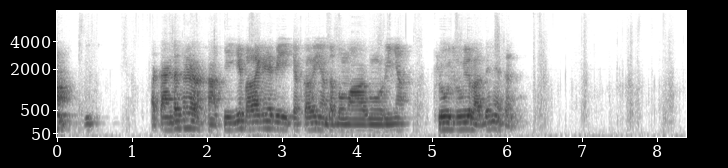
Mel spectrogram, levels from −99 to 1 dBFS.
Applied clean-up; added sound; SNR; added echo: neural separator model SepFormer DNS4.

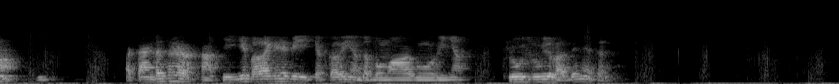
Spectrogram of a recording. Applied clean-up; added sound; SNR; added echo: none; Walk, footsteps; 16 dB; reverberation time 0.5 s.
